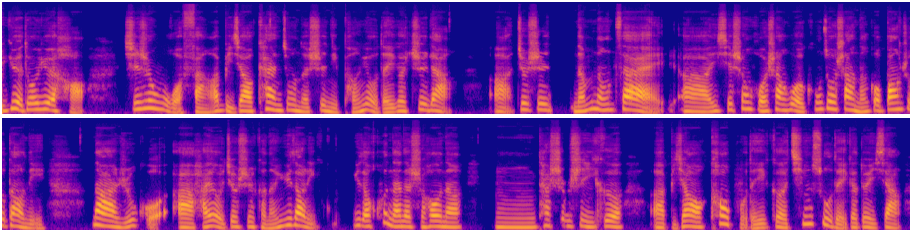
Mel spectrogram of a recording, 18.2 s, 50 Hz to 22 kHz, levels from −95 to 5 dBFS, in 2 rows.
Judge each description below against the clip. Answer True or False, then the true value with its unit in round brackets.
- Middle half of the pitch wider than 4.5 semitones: True (5.1 semitones)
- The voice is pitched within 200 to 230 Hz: False (185 Hz)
